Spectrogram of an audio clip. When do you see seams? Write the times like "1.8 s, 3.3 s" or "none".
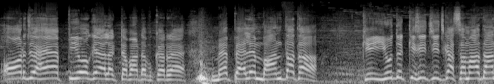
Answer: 1.9 s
